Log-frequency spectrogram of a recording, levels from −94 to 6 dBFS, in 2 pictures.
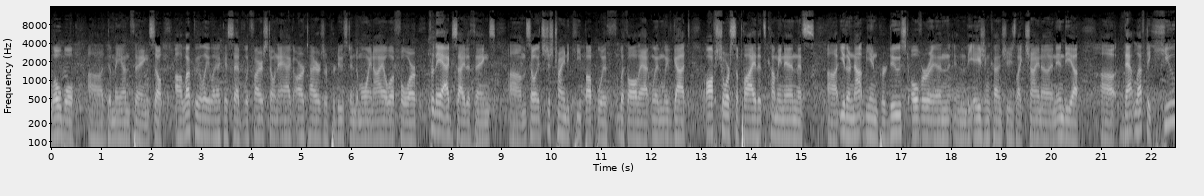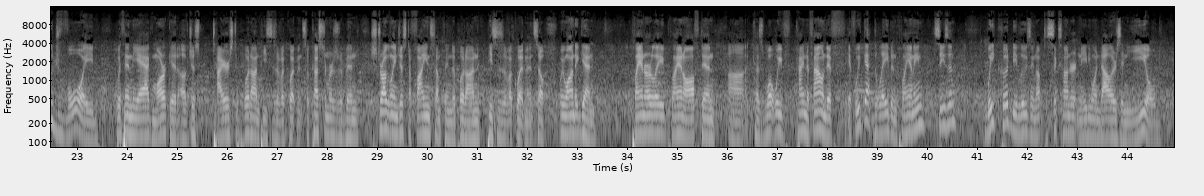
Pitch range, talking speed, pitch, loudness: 110-130 Hz, 175 wpm, 115 Hz, -27 LUFS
